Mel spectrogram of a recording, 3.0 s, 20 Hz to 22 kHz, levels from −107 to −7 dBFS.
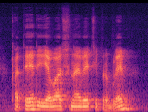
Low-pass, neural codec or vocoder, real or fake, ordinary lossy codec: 19.8 kHz; vocoder, 48 kHz, 128 mel bands, Vocos; fake; none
